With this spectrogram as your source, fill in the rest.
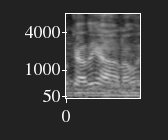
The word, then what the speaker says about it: Gagliano: because some people think my name is spelled Gagliano because it's Gagliano. So I wanted to make sure. How do you pronounce it? They said no, Galliano. It is Galliano.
